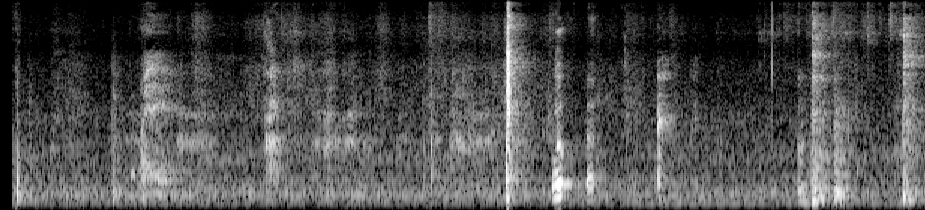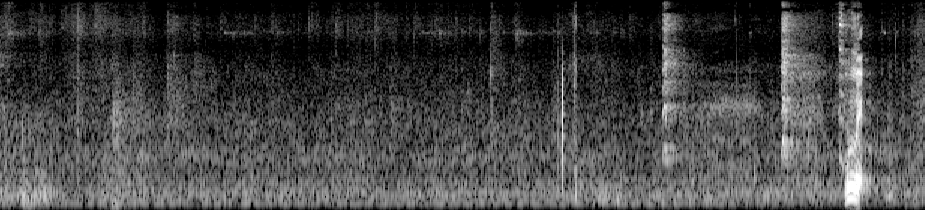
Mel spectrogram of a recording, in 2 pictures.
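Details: A Bull Terrier playing tug-of-war and fetch indoors gives short barks and whimpers, with people talking nearby.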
